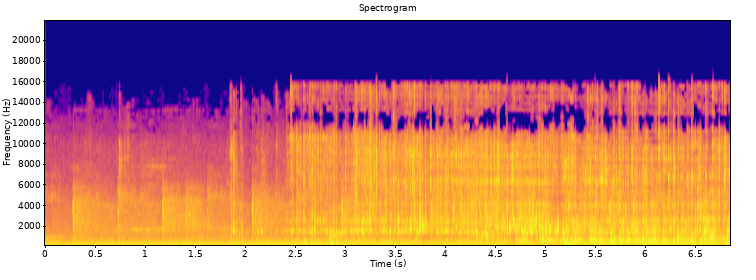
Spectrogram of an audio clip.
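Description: Boiling hot water is poured in a steady stream, making a continuous broadband rush and hiss that stays fairly loud throughout over a low steady hum.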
